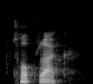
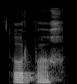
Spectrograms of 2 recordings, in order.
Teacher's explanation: In Azerbaijani, there's a tendency for side-by-side consonants to undergo metathesis. In other words, their order becomes reversed.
